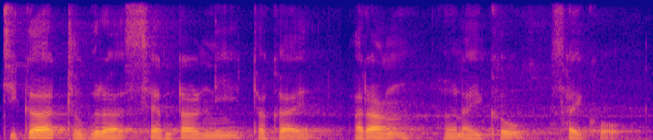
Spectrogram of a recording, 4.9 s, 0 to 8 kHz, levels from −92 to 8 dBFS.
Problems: constant background noise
